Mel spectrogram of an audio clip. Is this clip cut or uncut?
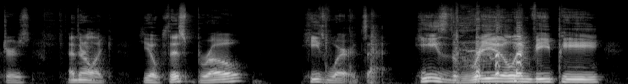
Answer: uncut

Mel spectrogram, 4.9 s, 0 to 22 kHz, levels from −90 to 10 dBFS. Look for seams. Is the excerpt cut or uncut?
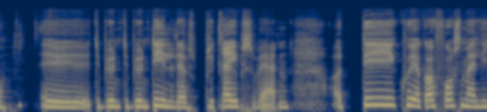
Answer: cut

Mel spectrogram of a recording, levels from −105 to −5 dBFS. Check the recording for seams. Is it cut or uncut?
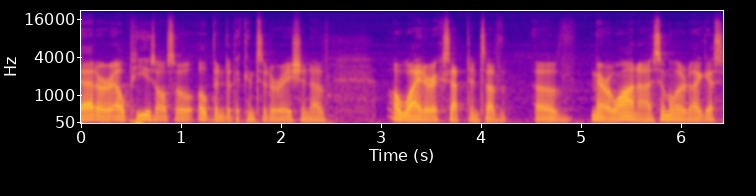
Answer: uncut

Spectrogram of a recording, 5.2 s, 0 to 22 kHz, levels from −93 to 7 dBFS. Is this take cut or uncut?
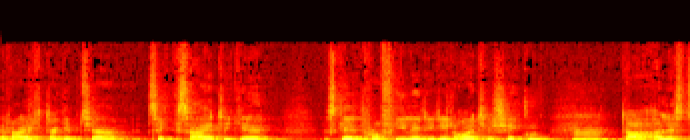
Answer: uncut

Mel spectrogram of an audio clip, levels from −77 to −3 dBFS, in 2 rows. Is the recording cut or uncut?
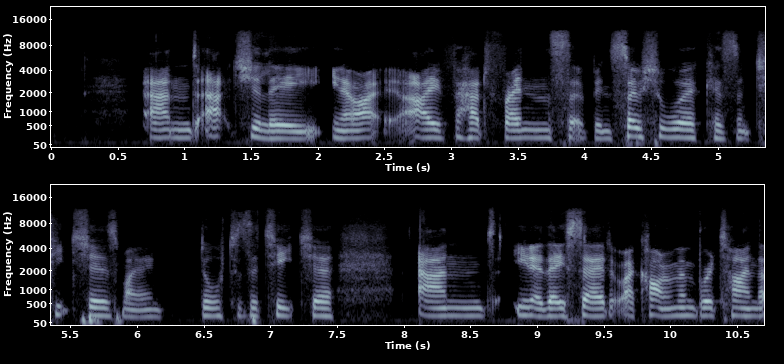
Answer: uncut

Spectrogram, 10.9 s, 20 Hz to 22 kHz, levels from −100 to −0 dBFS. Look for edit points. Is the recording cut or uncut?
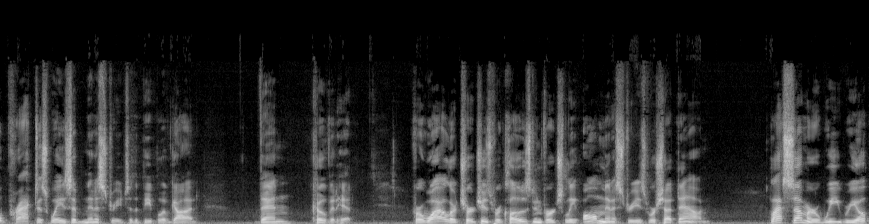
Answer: uncut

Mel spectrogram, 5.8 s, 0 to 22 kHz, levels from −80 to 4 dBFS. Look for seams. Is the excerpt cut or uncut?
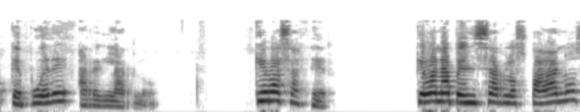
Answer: uncut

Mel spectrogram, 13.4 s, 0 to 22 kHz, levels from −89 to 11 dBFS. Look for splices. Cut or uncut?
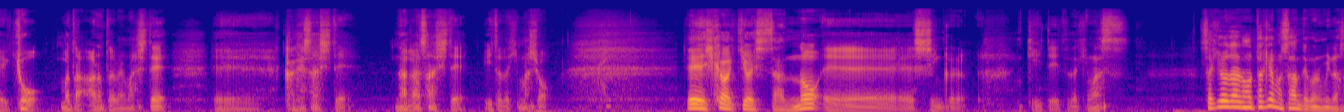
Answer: cut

